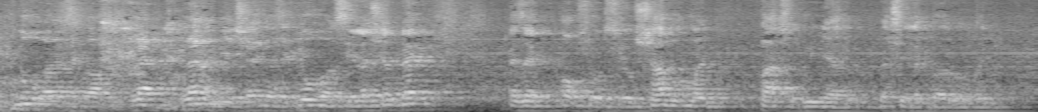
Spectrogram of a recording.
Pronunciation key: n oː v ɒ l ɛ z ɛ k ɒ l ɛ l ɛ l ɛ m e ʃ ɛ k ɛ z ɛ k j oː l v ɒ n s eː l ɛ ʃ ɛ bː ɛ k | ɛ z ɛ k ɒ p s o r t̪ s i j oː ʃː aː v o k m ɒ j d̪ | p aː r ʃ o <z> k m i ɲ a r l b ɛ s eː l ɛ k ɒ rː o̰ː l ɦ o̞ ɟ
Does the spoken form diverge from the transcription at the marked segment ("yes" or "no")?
yes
